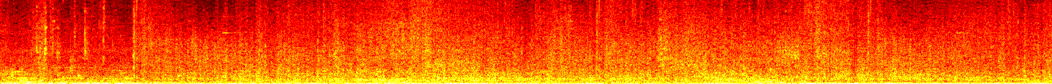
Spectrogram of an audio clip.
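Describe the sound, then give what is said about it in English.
Swivel guns fire in a rapid volley, heavy booms piling on one another into a dense, continuous roar that stays loud from start to finish, with no voices. “The swivel guns blew off in such quick succession, an avalanche of sound and air pressure washed over Valentine.”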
